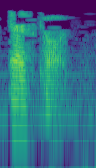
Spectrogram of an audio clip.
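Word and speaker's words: ASCAC: African Civilization, pronounced ASCOT, clearly advocated this perspective in their writing.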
